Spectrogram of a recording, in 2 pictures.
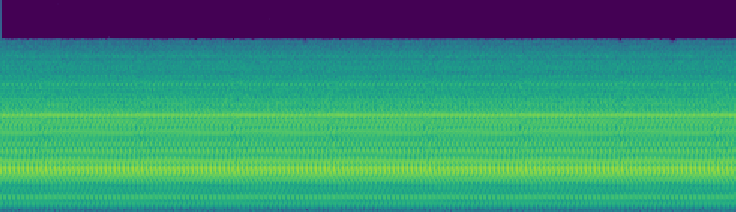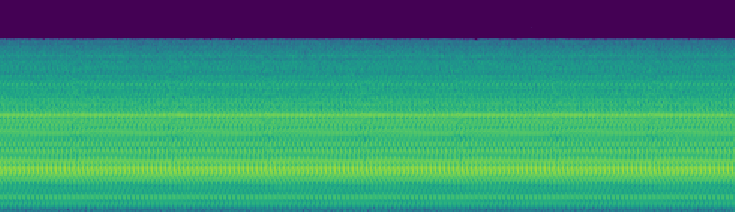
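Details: Loud, steady, rapid buzzing drone of an MRI scanner during a brain scan sequence, a normal operating sound.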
